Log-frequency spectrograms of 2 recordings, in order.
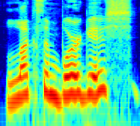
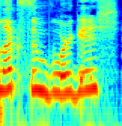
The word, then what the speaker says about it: Luxembourgish: She speaks German, French, Luxembourgish. Did I say that right? – Yeah, that's close enough. – Luxembourgish, and is the self-proclaimed Afropean American.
